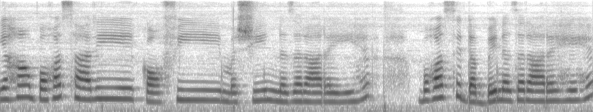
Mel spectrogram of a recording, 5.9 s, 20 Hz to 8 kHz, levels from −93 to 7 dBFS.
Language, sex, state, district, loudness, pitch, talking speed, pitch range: Hindi, female, Uttar Pradesh, Ghazipur, -29 LUFS, 235 Hz, 160 wpm, 215-270 Hz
